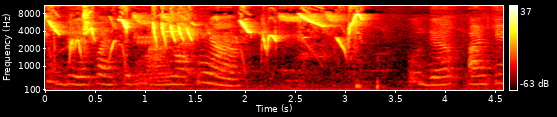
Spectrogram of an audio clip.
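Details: Black-throated canary pouring out quick, high, sweeping whistles and chattering trills, partly overlapped by a lower, harmonic human-like voice, with song fading into quieter, scattered notes near the end.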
